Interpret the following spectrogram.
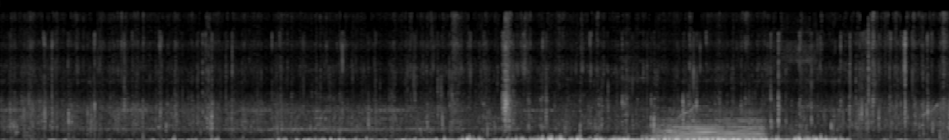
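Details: Cow lowing while being herded back to the barn in the afternoon, calling to the herd; a long harmonic moo rises out of heavy low rumbling and shuffling noise near the end, then the noise drops away.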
